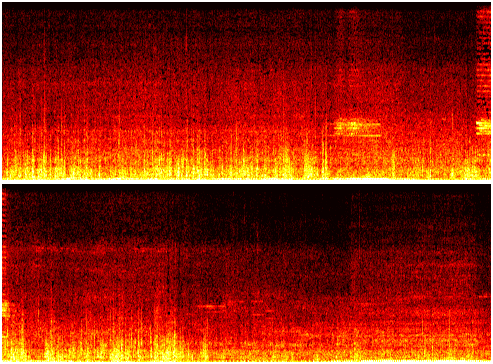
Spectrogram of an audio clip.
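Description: A motorcycle engine hums steadily.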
